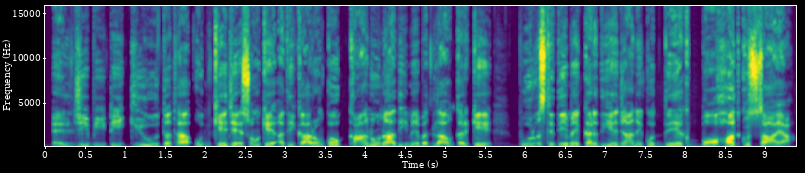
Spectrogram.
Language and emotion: Hindi, angry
